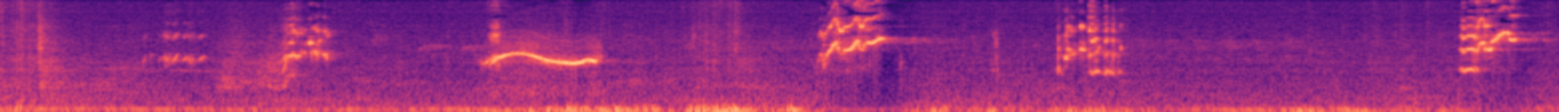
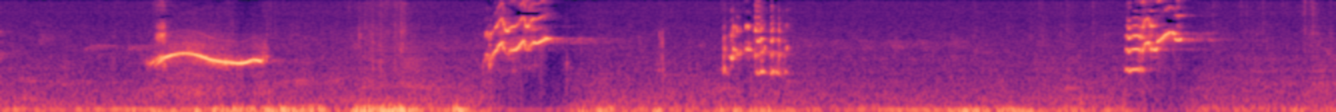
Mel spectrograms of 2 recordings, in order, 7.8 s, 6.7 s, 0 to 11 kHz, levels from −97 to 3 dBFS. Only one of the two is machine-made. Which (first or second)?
first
